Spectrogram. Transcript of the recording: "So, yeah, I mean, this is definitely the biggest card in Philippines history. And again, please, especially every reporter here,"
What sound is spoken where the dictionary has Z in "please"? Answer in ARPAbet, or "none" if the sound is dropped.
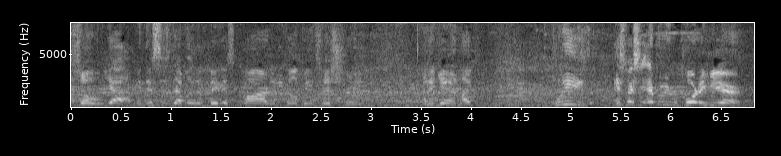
Z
